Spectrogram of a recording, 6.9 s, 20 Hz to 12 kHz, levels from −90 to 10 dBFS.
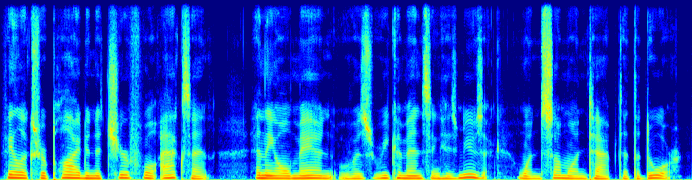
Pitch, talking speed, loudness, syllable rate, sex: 170 Hz, 175 wpm, -16 LUFS, 5.0 syllables/s, female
